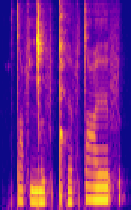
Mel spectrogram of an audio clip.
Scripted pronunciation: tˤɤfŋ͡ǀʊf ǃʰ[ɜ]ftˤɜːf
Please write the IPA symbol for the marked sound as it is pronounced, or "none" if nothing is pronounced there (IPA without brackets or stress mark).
ɜ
